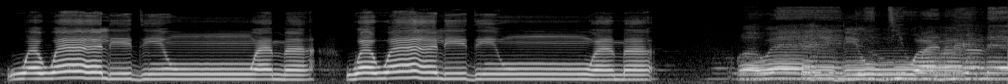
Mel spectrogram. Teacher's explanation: وراها حرف من حروف الإدغام الواو، والتنوين نون ساكنة، بضغم الاتنين في بعض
